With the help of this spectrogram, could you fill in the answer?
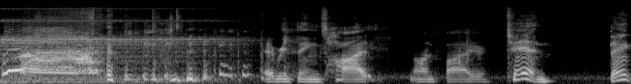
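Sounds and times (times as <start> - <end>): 
person screaming: 0.0 - 1.2
laughter: 1.0 - 3.7
speech: 1.1 - 2.1, 2.7 - 6.3.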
